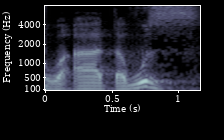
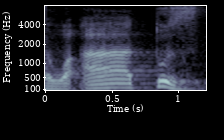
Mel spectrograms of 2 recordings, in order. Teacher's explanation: اس جگہ پہ بعض لوگ غلطی کر دیتے ہیں وَآتَوُا الزَّكَاةَ پڑھتے ہیں وَآتَوُز، یہ غلط ہے. وَآتُز تا کو ڈائریکٹ آپ کو زا سے ملانا ہے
